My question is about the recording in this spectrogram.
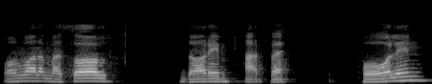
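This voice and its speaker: Patient male teacher. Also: mid-range voice. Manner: patient, repeats example words slowly several times. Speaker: German language teacher. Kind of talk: classroom-style language lesson. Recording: slightly dull lo-fi sound.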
